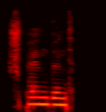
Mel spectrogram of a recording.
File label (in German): "spendend", german; adjectives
